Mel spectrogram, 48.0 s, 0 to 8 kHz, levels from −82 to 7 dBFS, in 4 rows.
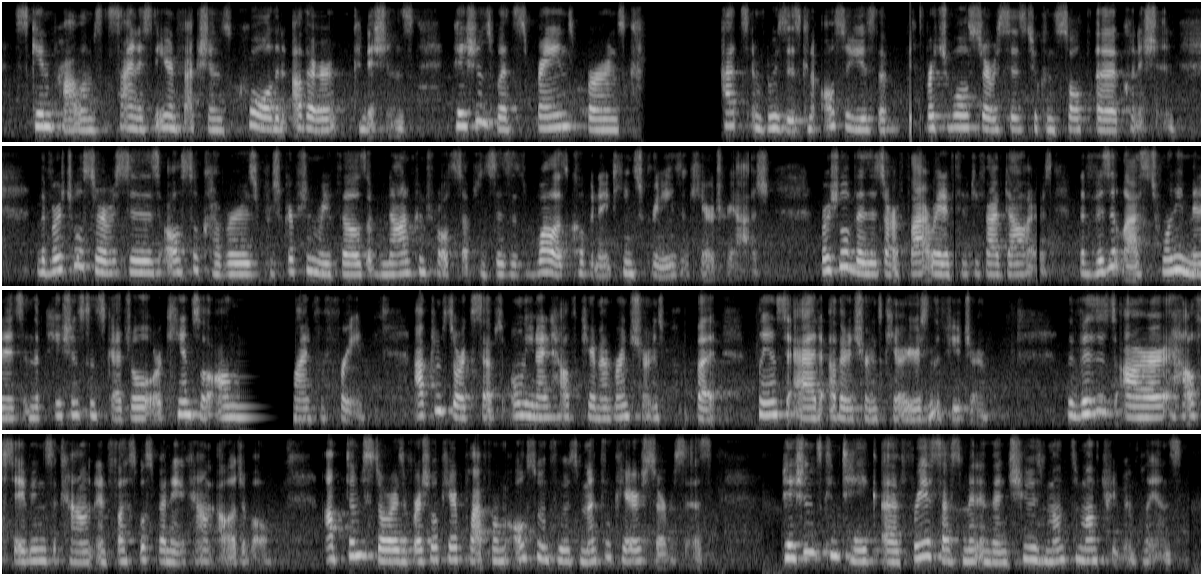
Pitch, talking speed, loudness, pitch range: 195 Hz, 150 wpm, -25 LUFS, 185-220 Hz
